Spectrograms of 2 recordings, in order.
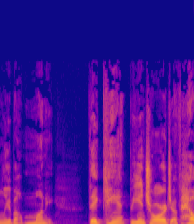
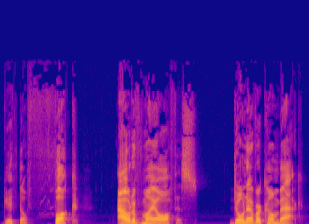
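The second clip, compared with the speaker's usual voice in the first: furious yell at patient; 7 semitones higher, 8 dB louder than usual. Pretend. Doctor snapping at a hopeless patient, furious loud yell. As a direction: throw the patient out of the office, shouting. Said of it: "hasn't wanted to say to their patient".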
